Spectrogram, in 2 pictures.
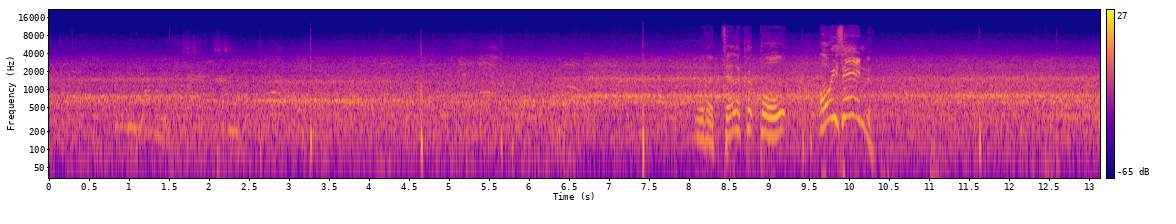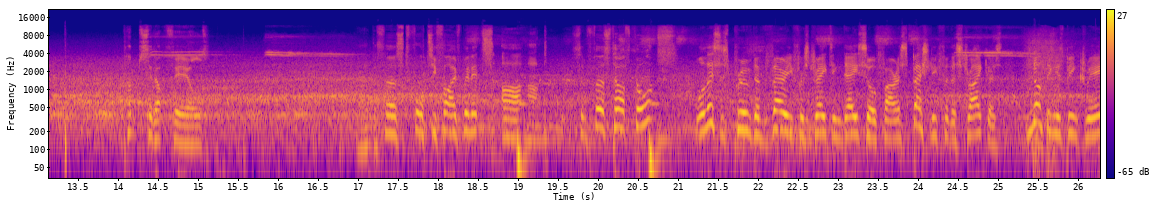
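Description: A large crowd roars steadily in an echoing stadium.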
